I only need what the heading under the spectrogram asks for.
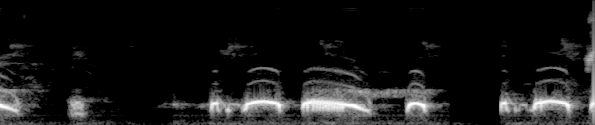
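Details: Spotted dove singing in the morning, meant to stir mating readiness: low soft coos, a short note, a rounded arching coo and a long descending coo, followed by another arched phrase. Quiet background.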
